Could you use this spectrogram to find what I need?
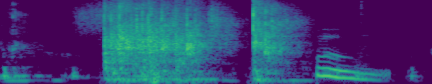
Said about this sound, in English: So guys, you had some bags in front of you. And, you know, if you open those up, y'all got a fresh new set of dice hanging out in there.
